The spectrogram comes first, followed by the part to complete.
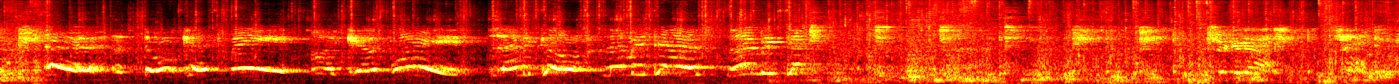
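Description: Electronic dancing-goose toy talking through its small speaker in a high-pitched, sped-up cartoon voice, babbling with sliding pitch for about the first six seconds. After that a busier, noisier jumble of the toy's electronic sounds takes over.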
